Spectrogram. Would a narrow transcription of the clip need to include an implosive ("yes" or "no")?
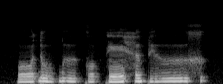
yes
